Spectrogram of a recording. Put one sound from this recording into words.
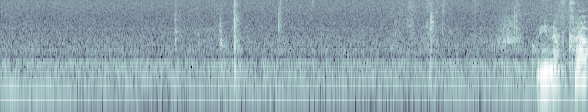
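Cards are laid softly onto a cloth-covered table.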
